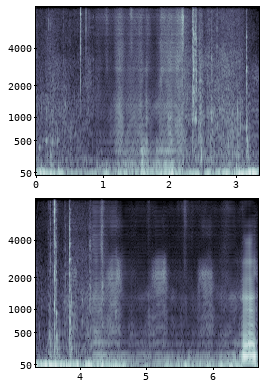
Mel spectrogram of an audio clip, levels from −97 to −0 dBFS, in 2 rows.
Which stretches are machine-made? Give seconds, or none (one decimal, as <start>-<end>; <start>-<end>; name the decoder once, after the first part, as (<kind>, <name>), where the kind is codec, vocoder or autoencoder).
0.9-2.2 (vocoder, Vocos); 4.2-6.7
